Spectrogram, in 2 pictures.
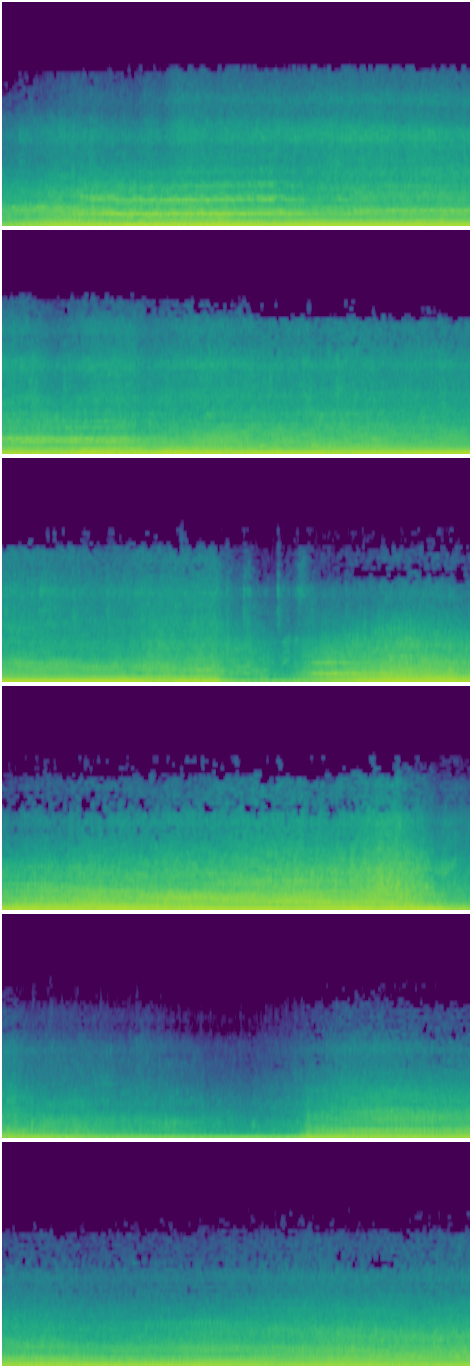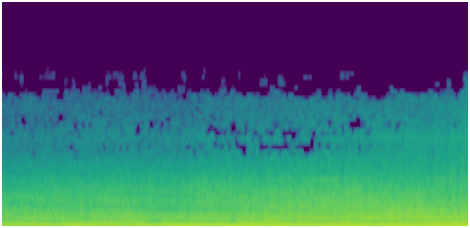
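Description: A pickup truck's engine revving hard and held high during a burnout, with tyres squealing. The revs fall away and climb back twice, about twelve and twenty seconds in, then rise steadily toward the end.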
